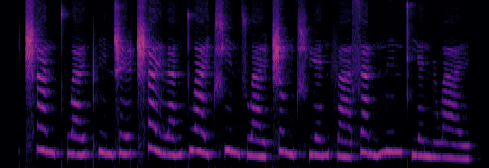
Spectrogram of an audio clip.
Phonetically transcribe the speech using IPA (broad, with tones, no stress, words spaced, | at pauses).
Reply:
ʈ͡ʂʰa˥˨nt̪ʰwa˨˦ɪ̯ pʰi˨˩nʂe˨˦ɪ̯ʈ͡ʂʰa˥˨ɪ̯ la˨˦nt̪wa˥˨ɪ̯t͡ɕʰi˥˨n swa˨˩ɪ̯ʈ͡ʂɤ˥˨ŋt͡ɕʰɥɛ˨˦n fä˨˩sa˥˨n mi˦nt̪ʰjɛ˨nɻwa˨˩ɪ̯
